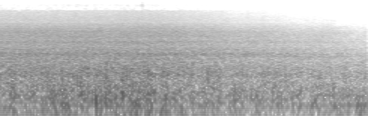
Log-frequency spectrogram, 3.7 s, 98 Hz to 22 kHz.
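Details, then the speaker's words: 92k-mile 2011 Honda Odyssey EX-L VMI Summit van with ice-cold AC: the blower runs at high fan speed with a steady, even rush of air, no ticking, rattle or squeal; all fan speeds work. "All right, let's take a look at our air conditioning here. Ice cold AC. Has all the fan speeds."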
